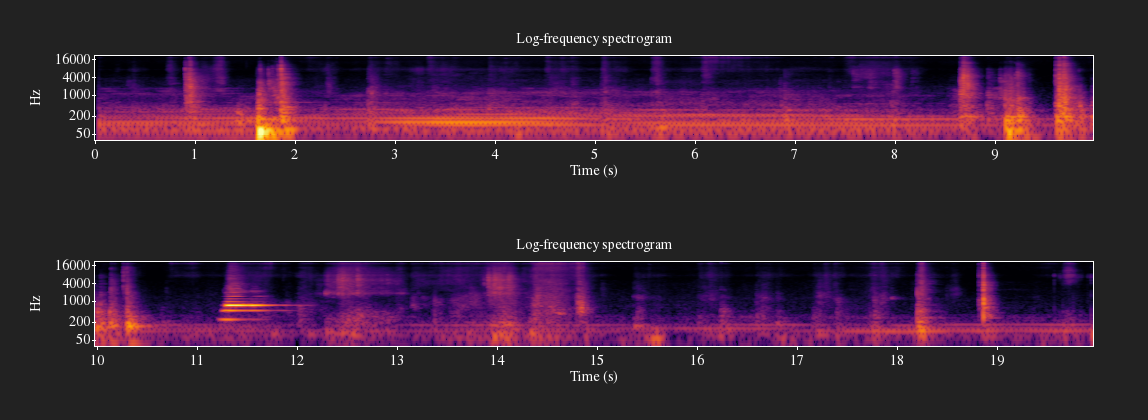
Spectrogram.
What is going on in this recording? I closed the door, walked towards the window and closed it. Closed the curtains and the switched off the lights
